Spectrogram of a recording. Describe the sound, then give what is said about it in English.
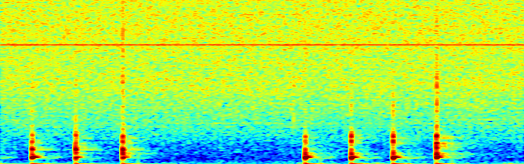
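Knocking on a door: seven sharp, crisp raps in two groups, three evenly spaced knocks, a short pause, then four more at the same steady pace, fairly loud against a quiet background. “The Holy Spirit could be just knocking at your heart and saying, "Would you let me come in?"”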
